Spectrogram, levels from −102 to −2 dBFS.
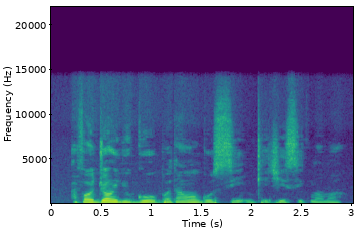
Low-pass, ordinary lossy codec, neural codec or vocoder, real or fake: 14.4 kHz; none; none; real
